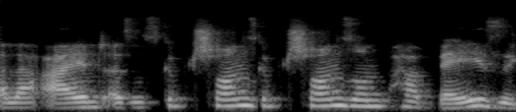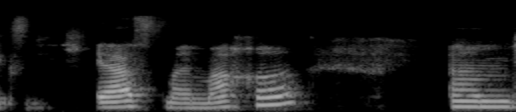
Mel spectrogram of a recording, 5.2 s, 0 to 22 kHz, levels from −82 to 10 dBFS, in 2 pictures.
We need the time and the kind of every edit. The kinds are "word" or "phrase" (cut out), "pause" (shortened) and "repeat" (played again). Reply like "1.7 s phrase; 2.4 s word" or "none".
1.3 s repeat; 2.7 s word

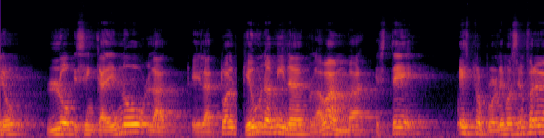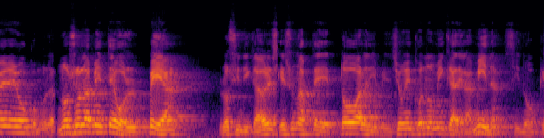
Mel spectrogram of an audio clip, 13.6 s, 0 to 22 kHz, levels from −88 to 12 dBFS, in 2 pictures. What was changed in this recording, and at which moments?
0.9 s word; 2.4 s word; 2.9 s word; 3.9 s word; 5.7 s word; 7.5 s word; 10.3 s word; 10.7 s word

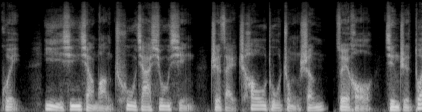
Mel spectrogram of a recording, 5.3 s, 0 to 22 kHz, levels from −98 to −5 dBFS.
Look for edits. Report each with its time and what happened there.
4.1 s pause

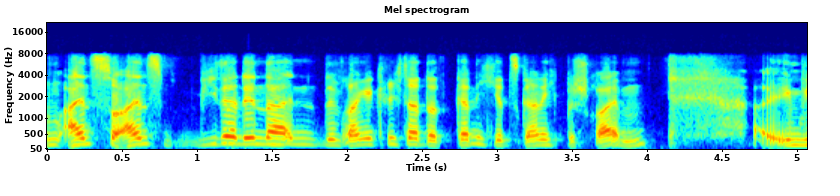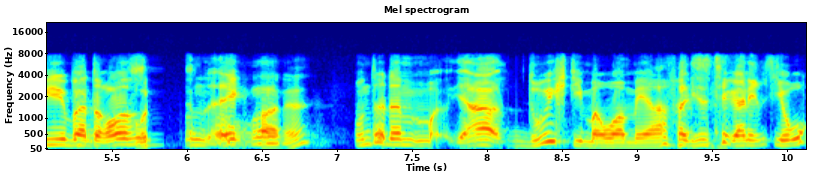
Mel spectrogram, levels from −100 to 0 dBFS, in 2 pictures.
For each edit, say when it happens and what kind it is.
0.9 s pause; 2.0 s word

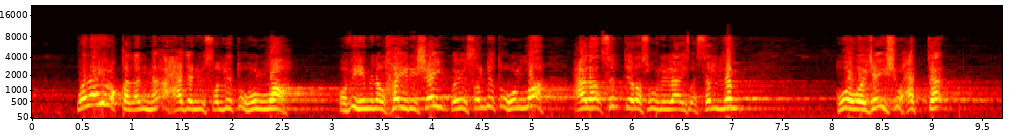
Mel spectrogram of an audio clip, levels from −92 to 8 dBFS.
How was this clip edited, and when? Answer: 6.6 s phrase

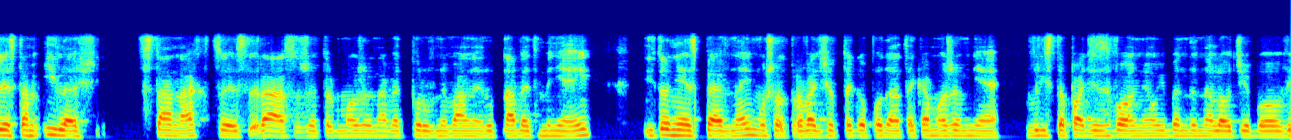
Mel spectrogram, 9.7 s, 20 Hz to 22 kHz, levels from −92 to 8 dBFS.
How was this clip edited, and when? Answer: none

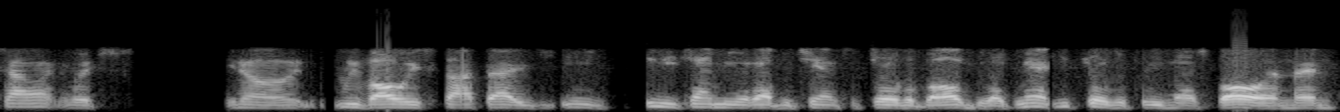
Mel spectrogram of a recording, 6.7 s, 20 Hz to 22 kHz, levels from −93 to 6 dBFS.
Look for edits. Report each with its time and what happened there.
1.6 s pause; 5.2 s word

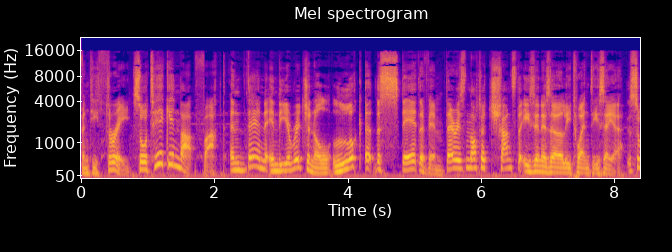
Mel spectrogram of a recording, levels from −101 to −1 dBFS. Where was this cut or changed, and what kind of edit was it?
none

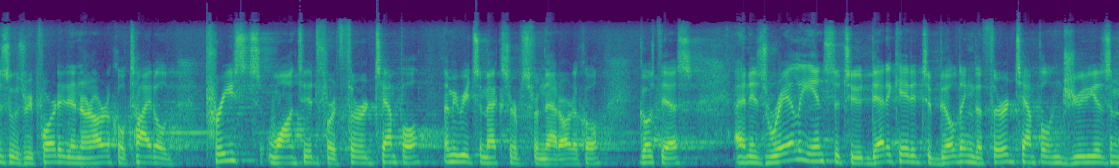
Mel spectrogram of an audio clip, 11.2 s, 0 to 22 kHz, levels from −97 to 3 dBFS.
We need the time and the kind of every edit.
6.5 s word

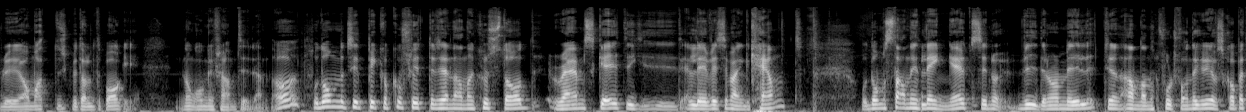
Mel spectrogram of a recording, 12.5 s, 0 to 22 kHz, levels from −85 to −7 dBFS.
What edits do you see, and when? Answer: 1.2 s word; 3.1 s word; 3.5 s word; 3.9 s word; 6.8 s word; 7.5 s word; 9.2 s word; 9.7 s word; 11.5 s word

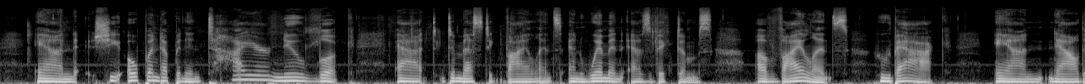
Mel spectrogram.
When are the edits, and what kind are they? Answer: 8.9 s phrase

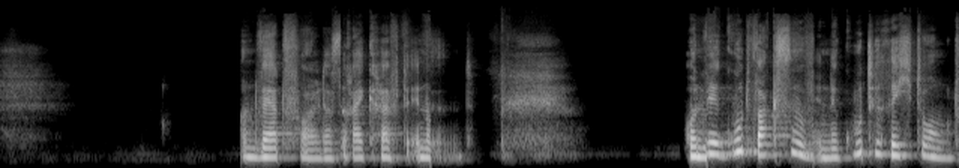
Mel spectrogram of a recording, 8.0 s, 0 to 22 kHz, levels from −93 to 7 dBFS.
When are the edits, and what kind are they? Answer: 2.0 s word; 2.8 s word; 3.6 s word; 5.9 s word; 6.8 s word

